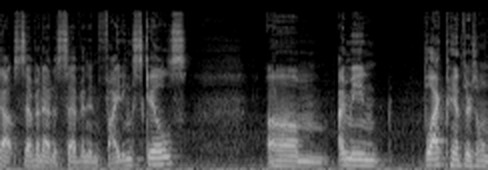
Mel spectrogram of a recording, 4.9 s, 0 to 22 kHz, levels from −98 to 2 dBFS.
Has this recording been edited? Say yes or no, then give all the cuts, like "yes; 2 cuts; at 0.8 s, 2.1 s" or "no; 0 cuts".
yes; 1 cut; at 3.3 s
